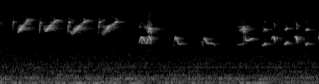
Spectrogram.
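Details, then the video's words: Black-winged starling trapping lure call: four squeaky, twisting high notes, then lower chirps and a fast jumble of short tweets, with a steady background hiss. "Suara pikat burung cucak Keling"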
